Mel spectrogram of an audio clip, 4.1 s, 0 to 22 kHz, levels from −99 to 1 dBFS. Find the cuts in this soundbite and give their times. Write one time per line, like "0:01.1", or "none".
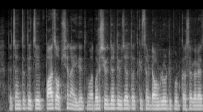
0:01.6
